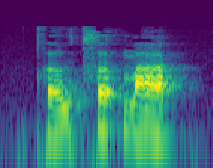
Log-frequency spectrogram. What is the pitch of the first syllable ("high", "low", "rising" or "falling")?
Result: rising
